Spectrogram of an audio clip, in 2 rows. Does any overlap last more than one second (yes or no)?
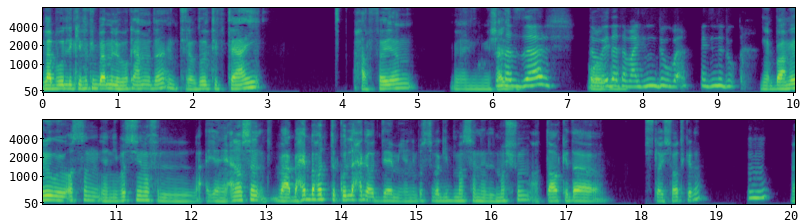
no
